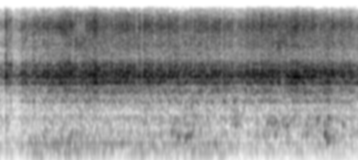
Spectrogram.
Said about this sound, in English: Look at that earth slide.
